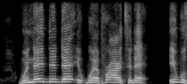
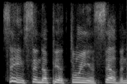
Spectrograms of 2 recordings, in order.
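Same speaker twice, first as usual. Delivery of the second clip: ordinary talk, nothing marked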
